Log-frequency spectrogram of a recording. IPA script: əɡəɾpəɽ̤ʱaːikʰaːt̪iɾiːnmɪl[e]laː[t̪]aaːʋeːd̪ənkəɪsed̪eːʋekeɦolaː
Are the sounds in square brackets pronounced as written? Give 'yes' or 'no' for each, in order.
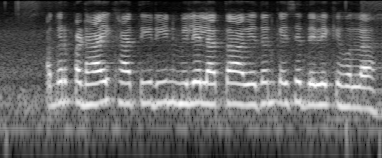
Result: yes, yes

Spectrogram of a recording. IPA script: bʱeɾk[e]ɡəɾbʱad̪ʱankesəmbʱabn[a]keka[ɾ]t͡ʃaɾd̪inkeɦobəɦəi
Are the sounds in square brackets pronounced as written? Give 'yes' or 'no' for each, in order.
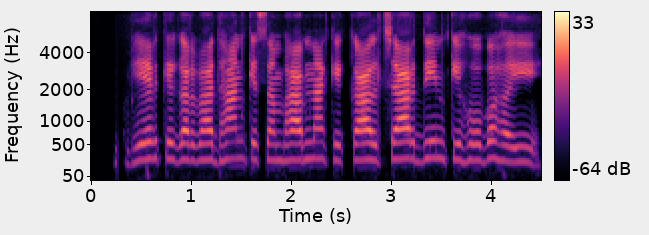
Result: yes, yes, no

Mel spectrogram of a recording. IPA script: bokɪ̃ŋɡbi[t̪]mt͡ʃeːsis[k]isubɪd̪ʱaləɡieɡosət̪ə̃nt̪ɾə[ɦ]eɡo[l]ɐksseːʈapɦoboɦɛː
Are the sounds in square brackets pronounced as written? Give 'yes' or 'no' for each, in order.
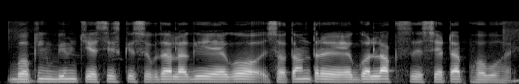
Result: no, yes, no, yes

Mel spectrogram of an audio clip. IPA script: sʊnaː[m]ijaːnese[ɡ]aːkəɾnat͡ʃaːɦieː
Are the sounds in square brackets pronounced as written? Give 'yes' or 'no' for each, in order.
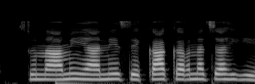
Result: yes, no

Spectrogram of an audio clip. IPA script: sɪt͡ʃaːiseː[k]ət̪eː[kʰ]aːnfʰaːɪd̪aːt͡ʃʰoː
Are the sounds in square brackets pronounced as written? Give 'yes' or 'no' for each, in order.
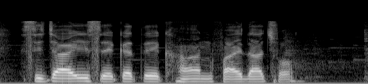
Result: yes, yes

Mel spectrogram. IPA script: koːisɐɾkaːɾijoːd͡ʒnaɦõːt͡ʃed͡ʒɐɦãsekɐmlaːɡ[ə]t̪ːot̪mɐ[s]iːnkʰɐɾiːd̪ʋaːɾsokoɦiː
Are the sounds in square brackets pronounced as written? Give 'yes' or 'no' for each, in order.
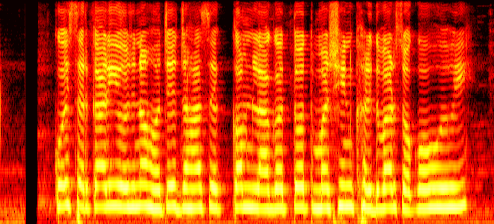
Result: yes, no

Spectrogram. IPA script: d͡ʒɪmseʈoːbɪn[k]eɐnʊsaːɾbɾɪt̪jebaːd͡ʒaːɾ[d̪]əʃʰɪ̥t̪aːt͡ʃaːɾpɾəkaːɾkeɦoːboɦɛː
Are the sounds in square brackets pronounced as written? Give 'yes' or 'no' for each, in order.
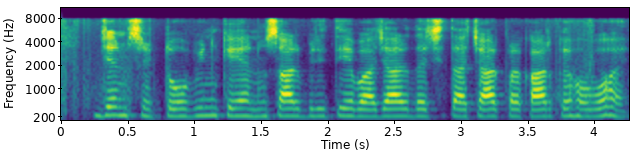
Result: yes, yes

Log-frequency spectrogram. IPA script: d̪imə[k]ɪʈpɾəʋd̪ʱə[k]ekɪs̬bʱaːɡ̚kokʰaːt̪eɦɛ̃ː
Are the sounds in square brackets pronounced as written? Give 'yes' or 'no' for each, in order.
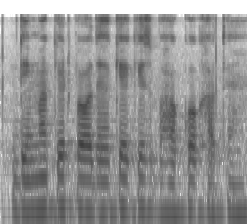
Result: yes, yes

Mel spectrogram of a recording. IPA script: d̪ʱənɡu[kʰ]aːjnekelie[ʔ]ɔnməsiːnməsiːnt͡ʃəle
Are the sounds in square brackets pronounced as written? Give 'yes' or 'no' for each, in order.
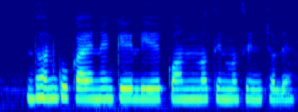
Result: no, no

